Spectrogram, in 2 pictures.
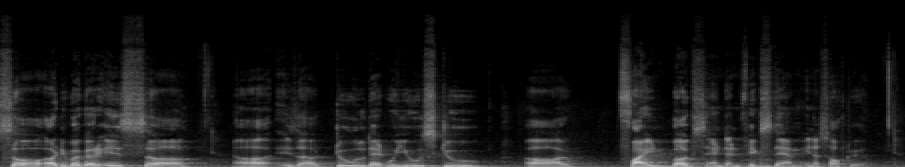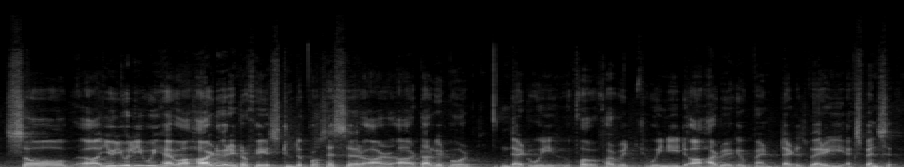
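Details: Adult man speaking; ordinary speech.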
